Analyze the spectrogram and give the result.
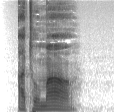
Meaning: atomic
- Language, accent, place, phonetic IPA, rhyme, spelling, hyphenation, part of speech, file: German, Germany, Berlin, [atoˈmaːɐ̯], -aːɐ̯, atomar, ato‧mar, adjective, De-atomar.ogg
